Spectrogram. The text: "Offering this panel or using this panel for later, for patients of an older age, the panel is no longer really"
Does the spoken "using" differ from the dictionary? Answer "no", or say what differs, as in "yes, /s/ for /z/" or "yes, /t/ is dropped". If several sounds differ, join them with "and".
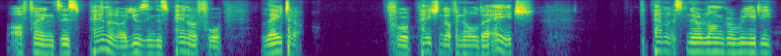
no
